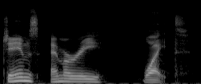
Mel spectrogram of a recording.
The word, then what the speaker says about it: James Emery White: does his homework uh james emery right really white sorry james emery white that's how you say it he definitely knows what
